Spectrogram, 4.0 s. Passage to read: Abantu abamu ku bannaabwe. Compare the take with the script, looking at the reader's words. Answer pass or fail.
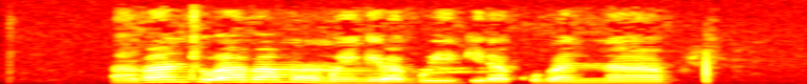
fail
